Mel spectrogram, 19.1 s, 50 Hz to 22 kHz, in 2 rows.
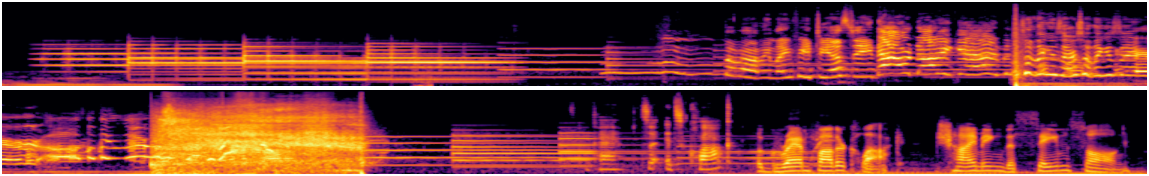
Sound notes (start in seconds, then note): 0.2 clock chiming; 5.4 whimpering; 10.8 Freddy snarling; 10.8 squealing; 12.9 clock chiming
